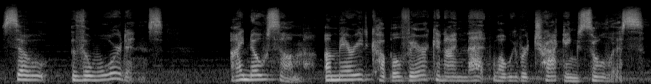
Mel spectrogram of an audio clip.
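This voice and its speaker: An actress playing a friendly, earnest young scout in a video game, speaking informally and a little hesitantly. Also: female voice, medium pitch, steady tone, moderate pace, lightly acted. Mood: hopeful. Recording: long reverb, faint music. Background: faint music.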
